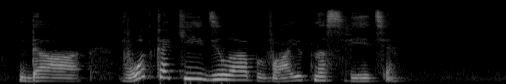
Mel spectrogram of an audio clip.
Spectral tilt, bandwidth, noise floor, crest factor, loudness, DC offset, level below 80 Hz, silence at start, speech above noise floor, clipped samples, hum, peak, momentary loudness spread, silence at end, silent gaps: -4.5 dB/octave; 15.5 kHz; -66 dBFS; 16 dB; -35 LUFS; under 0.1%; -74 dBFS; 0.2 s; 32 dB; under 0.1%; none; -18 dBFS; 9 LU; 1.05 s; none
